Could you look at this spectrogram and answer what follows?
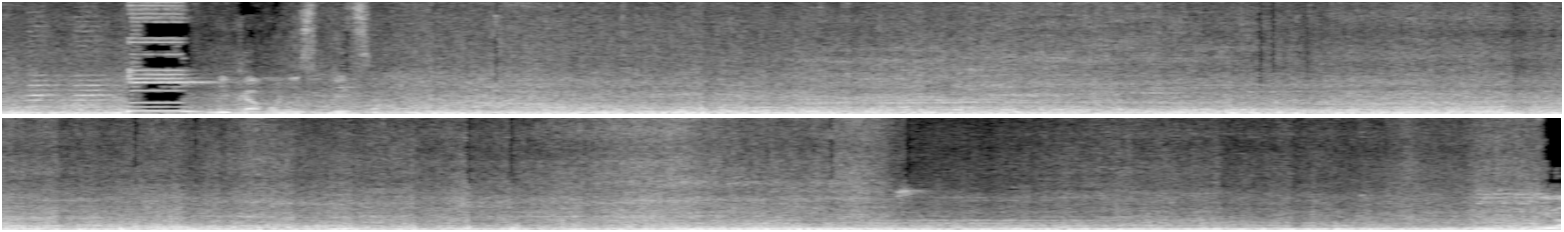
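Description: Heavy evening road traffic in Goa near the Arpora Saturday night bazaar, with a steady engine rumble, a sharp car horn toot early on, and people talking over the flow of vehicles.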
